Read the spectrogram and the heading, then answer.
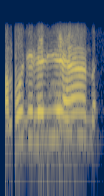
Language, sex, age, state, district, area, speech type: Maithili, male, 45-60, Bihar, Saharsa, rural, conversation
